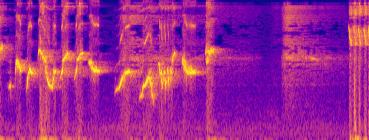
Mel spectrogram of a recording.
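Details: White-rumped shama song serving as a lure to excite a young bird: energetic, tumbling whistled phrases with sharp swoops and twists, a short pause, a faint note, then a burst of high rattling.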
